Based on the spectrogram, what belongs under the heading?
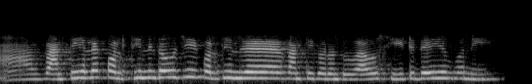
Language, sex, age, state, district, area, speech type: Odia, female, 45-60, Odisha, Angul, rural, conversation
